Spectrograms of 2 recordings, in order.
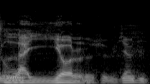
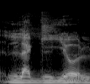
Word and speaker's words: Laguiole: Yes, in the southwest of France we pronounce Laguiole because this name comes from a local language meaning little church, and Laguiole because it's the phonetically it's the name of the place and of the knife.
